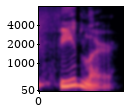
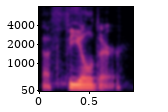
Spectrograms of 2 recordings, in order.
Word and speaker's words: Fiedler: And joining me once again, I have Fiedler, who is probably a little bit shocked that I actually pronounced her name the first time. How many takes did we do before where I said Fielder?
